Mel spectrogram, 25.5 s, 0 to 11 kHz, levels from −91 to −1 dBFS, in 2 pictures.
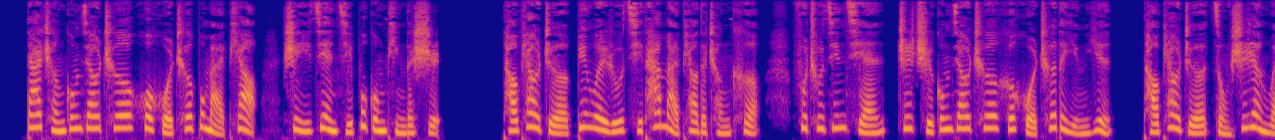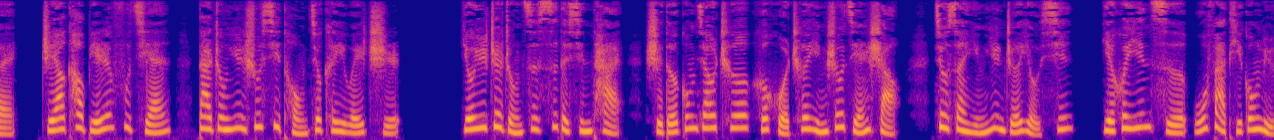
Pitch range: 200-285 Hz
